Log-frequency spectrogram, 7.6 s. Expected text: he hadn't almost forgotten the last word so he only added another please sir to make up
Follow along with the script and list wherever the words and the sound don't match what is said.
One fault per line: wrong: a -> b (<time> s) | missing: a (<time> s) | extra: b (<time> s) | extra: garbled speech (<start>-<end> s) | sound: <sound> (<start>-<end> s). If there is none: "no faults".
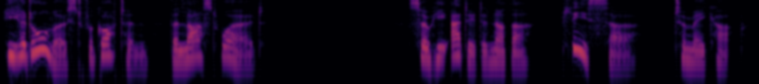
wrong: hadn't -> had (0.2 s)
missing: only (4.5 s)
